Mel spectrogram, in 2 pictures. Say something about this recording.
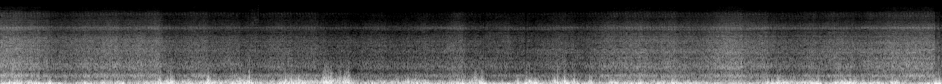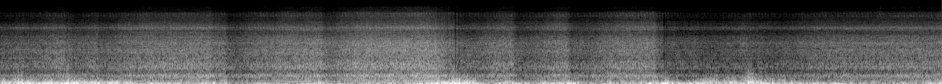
Large droning sound, from a water filtration system.
drone, industrial, machinery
